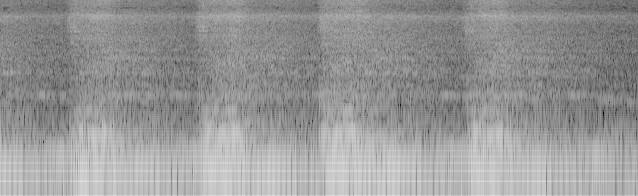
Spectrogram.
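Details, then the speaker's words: Mitsubishi Mirage warming up after a spark plug replacement cured hard starting; the owner had been told the fuel pump was at fault. Slow, even rev surges about once a second with no misfire or knock; healthy revving. "Okay umandar na siya. Papainitin muna natin mga tapos papatayin natin."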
